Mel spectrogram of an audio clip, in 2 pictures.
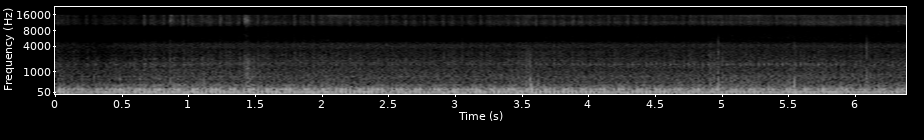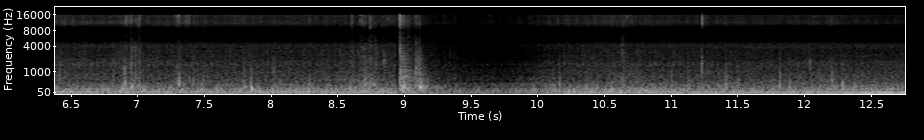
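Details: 1985 Toyota Starlet 1.0 L 1E engine, all original parts: uneven idle with irregular stumbles and pops breaking the rhythm, then a brief rev; engine misfire, cause unknown.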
